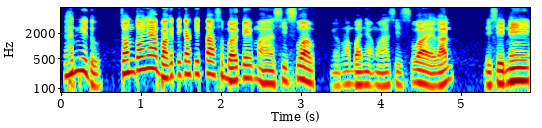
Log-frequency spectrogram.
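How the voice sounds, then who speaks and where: A man's voice: a little high, dry recording, clean studio sound. A man giving a casual sermon in style, telling stories with acted quotes and frequent laughs. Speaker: preacher.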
